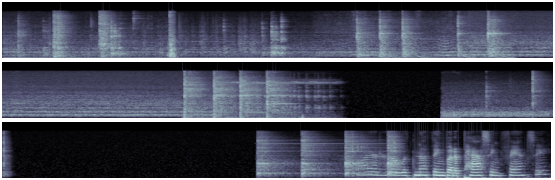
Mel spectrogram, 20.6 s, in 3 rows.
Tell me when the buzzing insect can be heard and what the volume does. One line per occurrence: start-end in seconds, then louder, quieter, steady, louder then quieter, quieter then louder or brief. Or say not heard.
0.0-11.2 steady.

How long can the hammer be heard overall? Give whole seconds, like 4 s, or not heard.
9 s.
